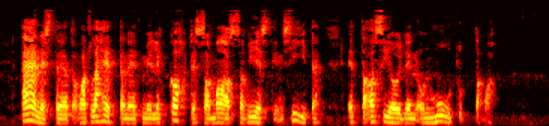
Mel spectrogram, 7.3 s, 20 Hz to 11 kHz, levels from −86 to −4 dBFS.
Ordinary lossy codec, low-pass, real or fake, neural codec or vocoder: MP3, 32 kbps; 9.9 kHz; real; none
